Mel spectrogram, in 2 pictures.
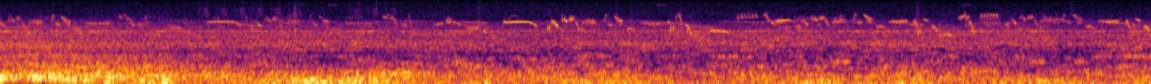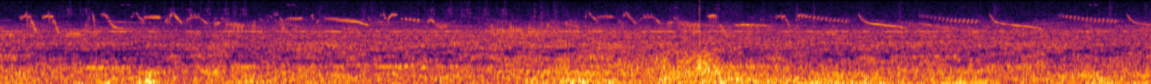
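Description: Small birds chirping over and over, in quick, short, falling chirps, over a steady low rumble and a faint steady high whine.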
